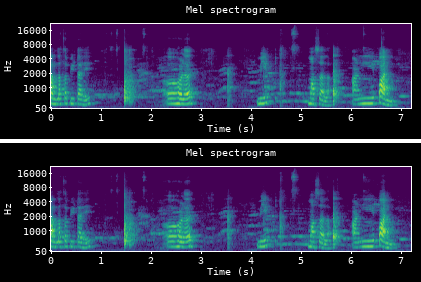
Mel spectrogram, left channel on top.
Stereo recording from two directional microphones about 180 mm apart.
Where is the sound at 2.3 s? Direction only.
30° left (ahead or behind).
